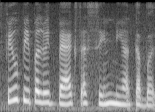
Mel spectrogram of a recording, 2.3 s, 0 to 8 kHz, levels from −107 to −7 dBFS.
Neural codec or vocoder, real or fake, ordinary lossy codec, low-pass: none; real; none; 7.2 kHz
